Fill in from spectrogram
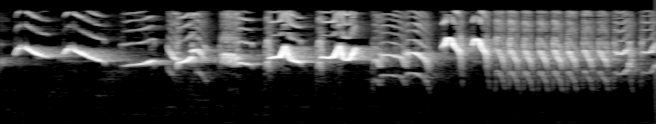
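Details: Picolette, a seed finch prized across South America, singing its French Guiana Matiti regional song: continuous quick slurred whistles that build into a dense rapid trill by the end.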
